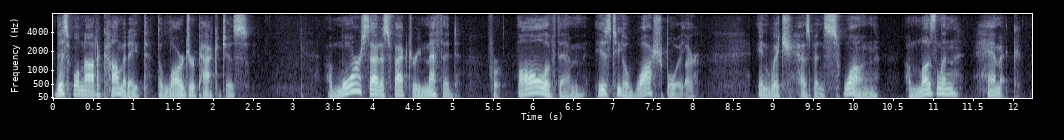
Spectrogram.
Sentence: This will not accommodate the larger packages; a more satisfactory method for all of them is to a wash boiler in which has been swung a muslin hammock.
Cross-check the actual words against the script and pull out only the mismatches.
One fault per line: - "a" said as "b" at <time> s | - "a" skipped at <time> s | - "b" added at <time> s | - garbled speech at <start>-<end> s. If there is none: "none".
none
